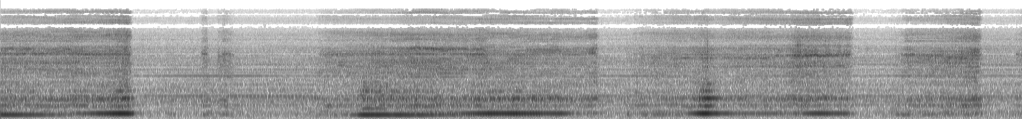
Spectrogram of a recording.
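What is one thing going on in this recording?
A gouge scrapes and cuts into spinning wood in bursts.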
